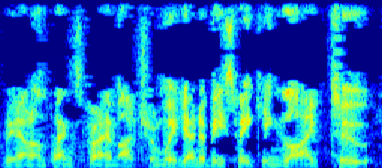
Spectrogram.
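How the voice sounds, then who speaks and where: A man with a British accent reading broadcast news as an anchor in a measured, formal manner. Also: low-pitched, fairly bright tone, a little hiss or hum.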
